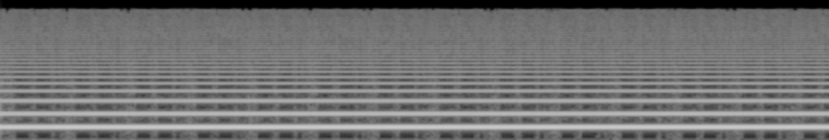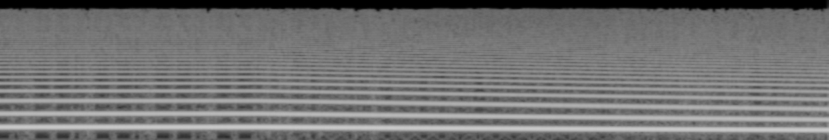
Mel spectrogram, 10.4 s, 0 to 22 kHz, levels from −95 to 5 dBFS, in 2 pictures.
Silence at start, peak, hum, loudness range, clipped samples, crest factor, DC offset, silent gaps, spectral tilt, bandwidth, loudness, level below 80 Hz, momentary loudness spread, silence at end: 0 s; -8 dBFS; none; 0 LU; under 0.1%; 8 dB; under 0.1%; none; -1 dB/octave; 17 kHz; -16 LUFS; -60 dBFS; 0 LU; 0 s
